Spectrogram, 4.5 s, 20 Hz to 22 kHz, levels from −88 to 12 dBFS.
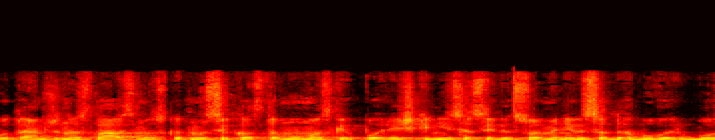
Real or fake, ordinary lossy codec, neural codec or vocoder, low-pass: real; AAC, 32 kbps; none; 10.8 kHz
